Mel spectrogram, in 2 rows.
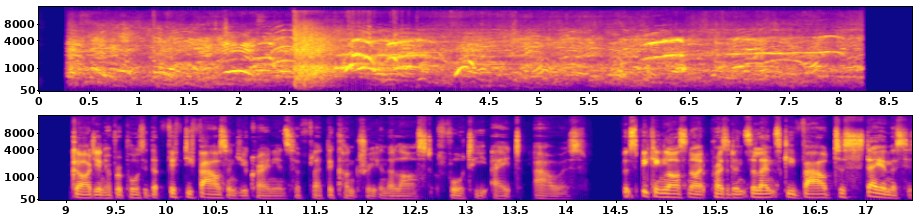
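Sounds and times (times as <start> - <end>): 
large crowd shouting and chattering at the central railway station in Kiev Ukraine: 0.0 - 8.3
gunshot fired to disperse crowds at the central railway station in Kiev Ukraine: 2.5 - 3.1
speech: 9.1 - 17.4.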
